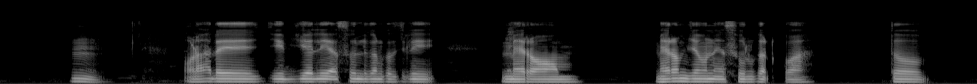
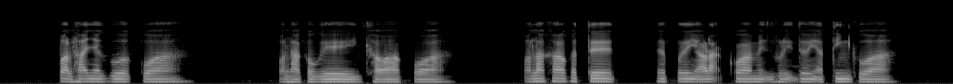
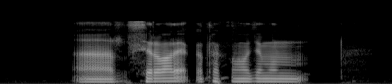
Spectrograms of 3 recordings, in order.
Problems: background sounds at intervals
